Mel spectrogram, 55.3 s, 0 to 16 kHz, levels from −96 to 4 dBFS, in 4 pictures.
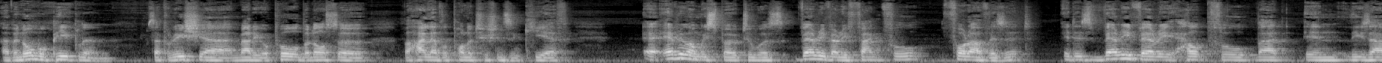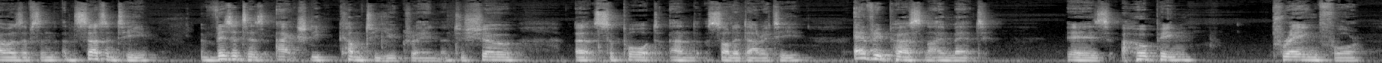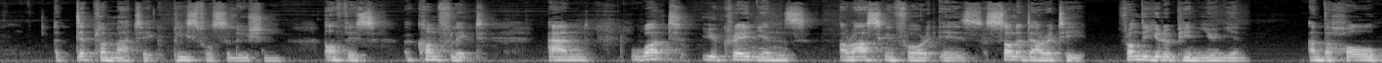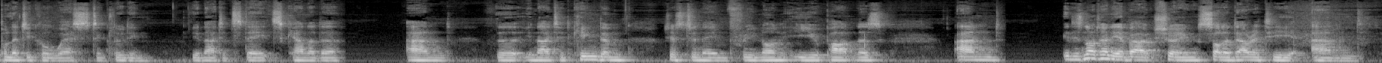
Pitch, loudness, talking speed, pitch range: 120 Hz, -22 LUFS, 115 wpm, 110-130 Hz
